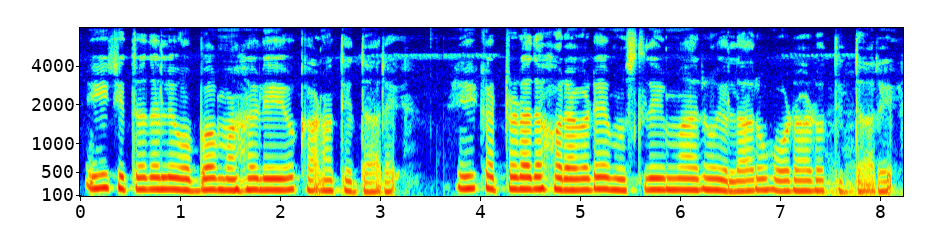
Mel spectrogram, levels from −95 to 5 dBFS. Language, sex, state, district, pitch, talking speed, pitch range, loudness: Kannada, female, Karnataka, Bangalore, 195 Hz, 80 wpm, 180-205 Hz, -13 LUFS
